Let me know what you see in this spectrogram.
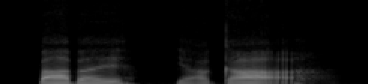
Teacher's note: Baba has stress on the first syllable. Yaga has an accent.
